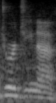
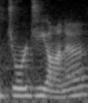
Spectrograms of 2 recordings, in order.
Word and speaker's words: Georgiana: her name is not Georgina. I want to keep calling her that. Her name is Georgiana.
